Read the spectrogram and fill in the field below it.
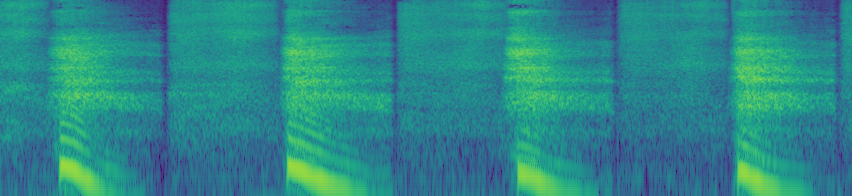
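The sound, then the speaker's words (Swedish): Four deep, even breath cycles during a guided breathing exercise, fairly loud, each exhale starting with a voiced, falling sigh before trailing into airy breath, paced roughly every two seconds. “Och se till att vi andas med känsla.”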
